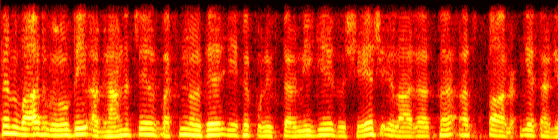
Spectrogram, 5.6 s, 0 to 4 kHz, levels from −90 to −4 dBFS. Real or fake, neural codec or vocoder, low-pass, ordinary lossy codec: fake; codec, 24 kHz, 0.9 kbps, WavTokenizer, medium music audio release; 3.6 kHz; Opus, 32 kbps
